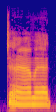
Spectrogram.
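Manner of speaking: high, sudden curse; startled curse. Acted. Dwyer seeing the log in the wake, startled curse. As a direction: blurt it out in shock.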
